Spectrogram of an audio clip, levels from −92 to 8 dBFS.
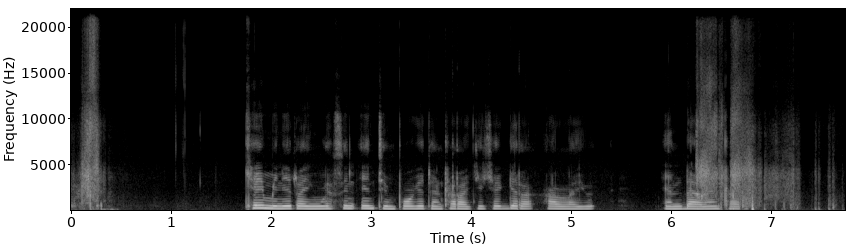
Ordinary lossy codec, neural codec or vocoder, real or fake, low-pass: none; none; real; none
